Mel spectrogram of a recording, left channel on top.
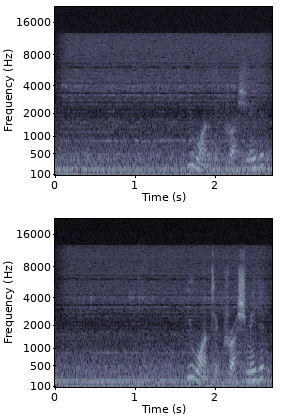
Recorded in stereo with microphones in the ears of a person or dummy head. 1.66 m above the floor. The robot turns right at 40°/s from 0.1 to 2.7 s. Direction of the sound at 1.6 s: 85° right.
